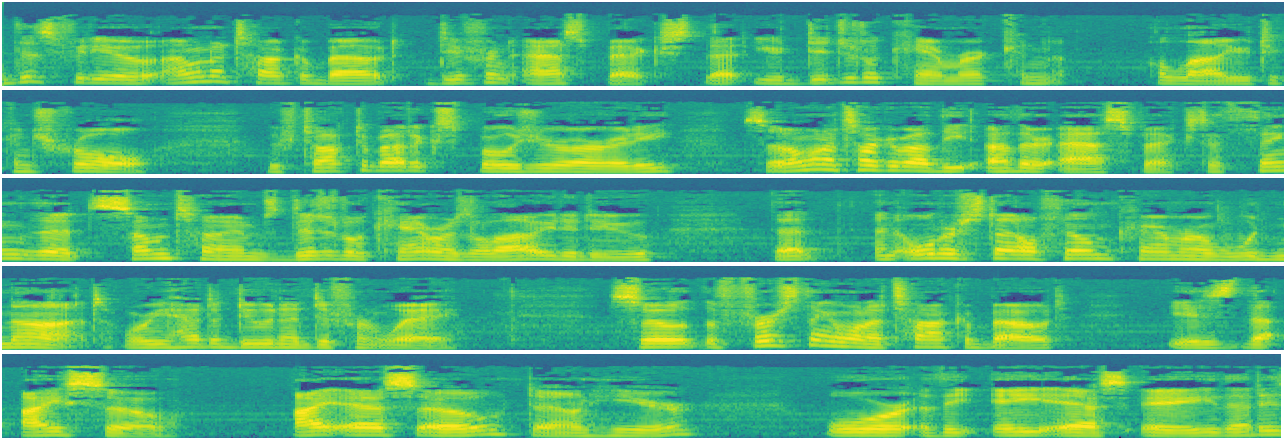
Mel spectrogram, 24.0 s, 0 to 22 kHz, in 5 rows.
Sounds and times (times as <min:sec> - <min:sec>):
Speech: 0:00.0 - 0:24.0.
